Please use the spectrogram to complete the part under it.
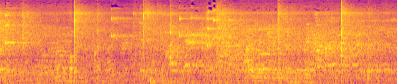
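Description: Shoes squeak on a gym floor.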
